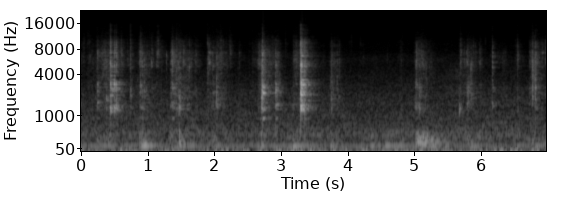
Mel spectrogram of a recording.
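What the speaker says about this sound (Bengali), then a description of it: "1 চামচ লবণ, 1 চামচ হলুদ দিয়ে এটাকে আমি মেখে নেব ভালো করে" Fish being hand-mixed with salt and turmeric in a metal bowl, with repeated clinks and scrapes against the bowl and soft wet squishing, close and moderately loud, over a steady low hum.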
